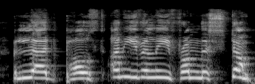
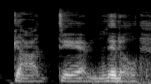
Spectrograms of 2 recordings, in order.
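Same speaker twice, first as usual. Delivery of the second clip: lower, softer grumbled curse; muttered curse; 8 semitones lower, 6 dB quieter than usual. A narrator's reading. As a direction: grumble it under your breath. Cook muttering after the bite.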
